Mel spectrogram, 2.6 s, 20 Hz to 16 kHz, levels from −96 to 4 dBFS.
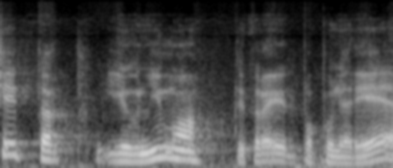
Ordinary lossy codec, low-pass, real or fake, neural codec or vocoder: Opus, 32 kbps; 14.4 kHz; fake; codec, 44.1 kHz, 3.4 kbps, Pupu-Codec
